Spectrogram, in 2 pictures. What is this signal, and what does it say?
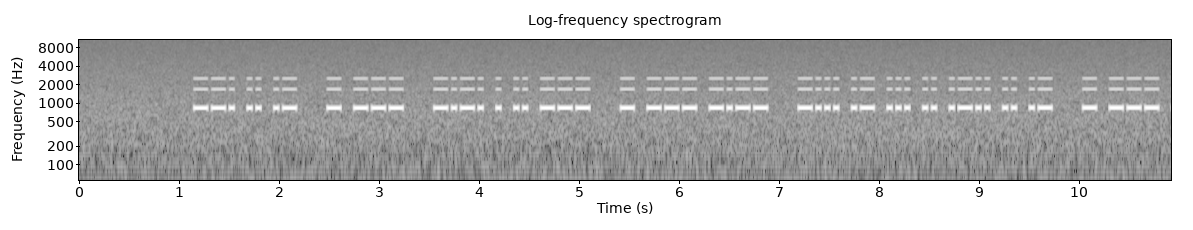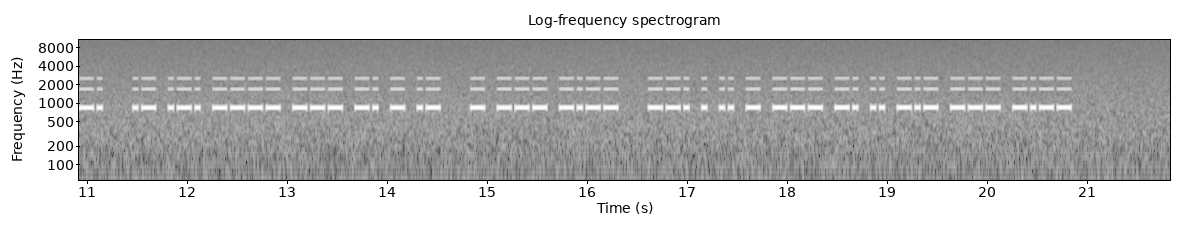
Morse code (Greek alphabet), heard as a keyed tone, machine-sent, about 27 wpm, 850 Hz. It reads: ΓΙΑ ΤΟ ΘΕΙΟ ΤΟΥ ΒΑΣΙΛΙΑ ΤΟΝ ΑΡΧΟΝΤΑ ΤΟΥ ΓΕΙΤΟΝΙΚΟΥ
